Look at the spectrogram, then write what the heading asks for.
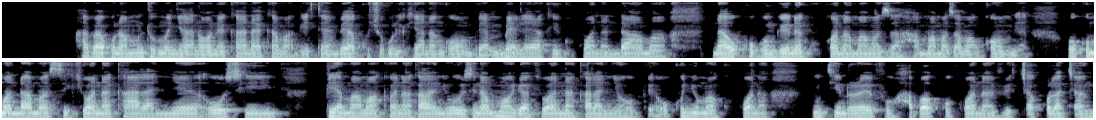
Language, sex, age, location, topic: Swahili, male, 25-35, Wajir, agriculture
